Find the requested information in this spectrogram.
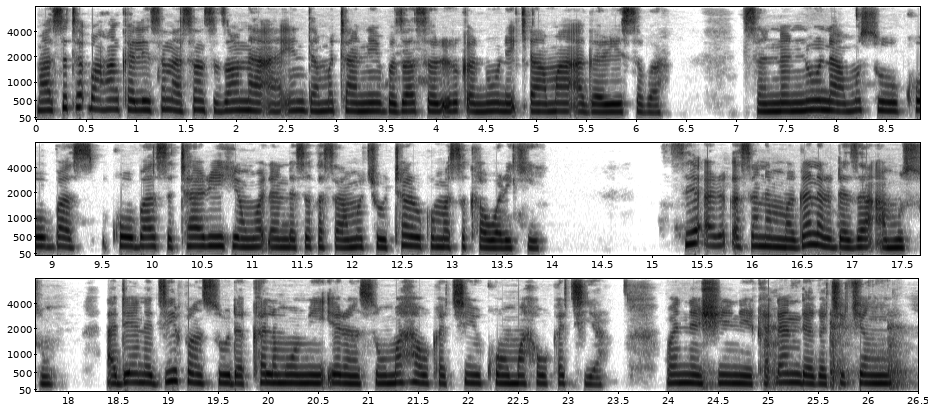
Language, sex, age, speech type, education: Hausa, female, 15-29, spontaneous, primary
